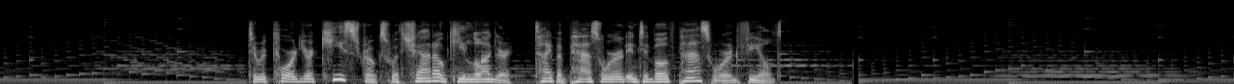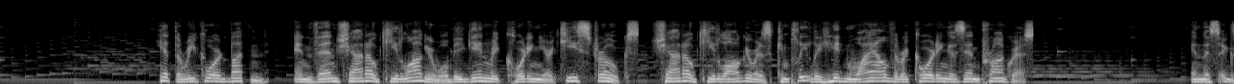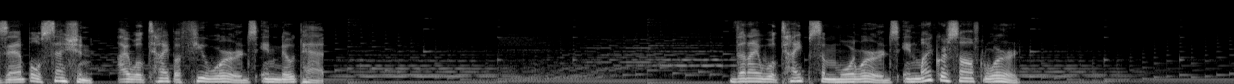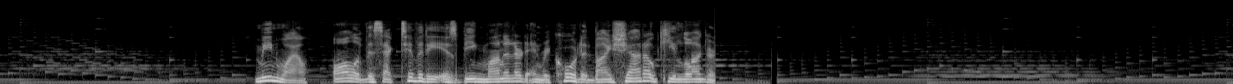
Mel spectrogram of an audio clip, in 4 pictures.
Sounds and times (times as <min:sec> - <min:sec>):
Music: 0:00.0 - 0:49.3
Speech: 0:02.5 - 0:07.8, 0:14.0 - 0:22.7, 0:24.3 - 0:28.0, 0:32.0 - 0:34.9, 0:39.6 - 0:44.2.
